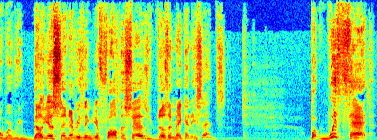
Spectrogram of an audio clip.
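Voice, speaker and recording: An older man in his sixties with a New York accent speaks as a talk radio host. His voice is rough and husky, swinging widely in pitch as he tells personal stories. He phrases things emphatically and repeats words for weight. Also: a little mellow. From New York City. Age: 60s. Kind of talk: conversational radio monologue with personal storytelling.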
